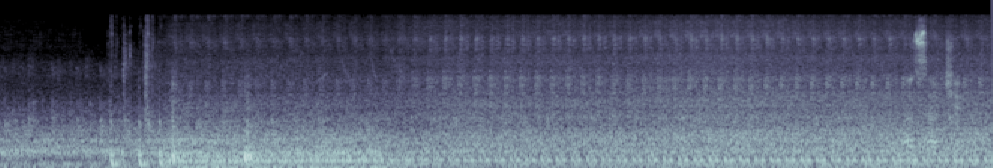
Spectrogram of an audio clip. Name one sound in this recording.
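A diesel locomotive engine revs up and chugs as the locomotive rolls along rails.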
